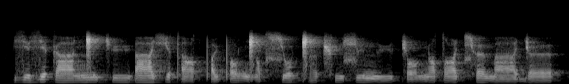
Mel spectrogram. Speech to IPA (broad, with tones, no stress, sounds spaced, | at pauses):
zʲ œ˨ zʲ a˦ k aː˨ ŋ͡ǁ i˧ cʰ yː˧ ʔ aː˦ ç ə˦ tʼ aː˨ tˤ pʼ y˨ pʼ ɔ˦ ŋ͡ǁ ɛ˨ tˤ ɕ o˦ ɡ͡ǁ a˦ ʈ͡ʂʰ y˧ ɕ y˦ ɲ yː˧ c ɔ˨ ŋ ɛ˦ tˤ w i˧ t͡ɕʰ œ˦ m aː˧ ɟ œ˦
